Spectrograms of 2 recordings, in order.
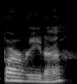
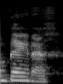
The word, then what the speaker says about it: Baena: I don't think that's how you pronounce his last name. I don't. Oh, because it's Joseph Baena. Oh, Baena. I make it harder on myself. Also, because there's no R in his name.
